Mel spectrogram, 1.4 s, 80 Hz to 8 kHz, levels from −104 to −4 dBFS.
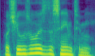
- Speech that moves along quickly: Yes, fast, 335 wpm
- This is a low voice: No, medium, 145 Hz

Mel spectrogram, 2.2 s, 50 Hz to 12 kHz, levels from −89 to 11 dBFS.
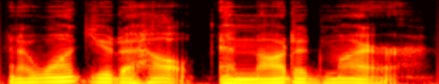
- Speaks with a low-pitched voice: Yes, low, 100 Hz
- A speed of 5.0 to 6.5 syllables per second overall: Yes, 5.6 syllables/s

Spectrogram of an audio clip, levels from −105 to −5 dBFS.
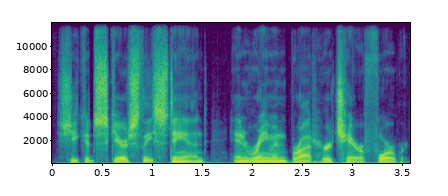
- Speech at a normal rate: Yes, average, 165 wpm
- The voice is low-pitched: Yes, low, 105 Hz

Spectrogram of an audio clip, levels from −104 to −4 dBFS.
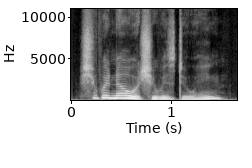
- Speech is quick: Yes, fast, 255 wpm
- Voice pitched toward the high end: Yes, high, 215 Hz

